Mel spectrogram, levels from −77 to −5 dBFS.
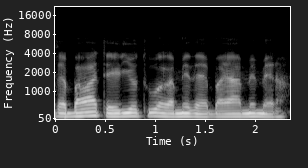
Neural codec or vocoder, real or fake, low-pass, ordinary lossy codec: none; real; 7.2 kHz; none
